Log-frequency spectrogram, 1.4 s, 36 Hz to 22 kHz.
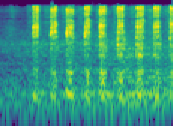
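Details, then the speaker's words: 2016 VW Saveiro Robusta at idle: uneven pulsing about seven times a second with loud and soft beats, engine rocking; rough idle, misfire suspected from spark plugs or plug wires, not confirmed. "Olha só o motor dela, o barulho que tá fazendo. Olha como ele tá balançando. O que é que vocês acham, meu amigo, que pode ser isso daí? Eu tô desconfiando de cabo de vela e vela."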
